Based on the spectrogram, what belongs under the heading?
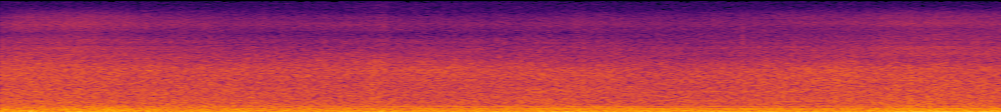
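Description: Ocean surf washing over rocks, with wind buffeting the microphone in a steady low rumble.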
